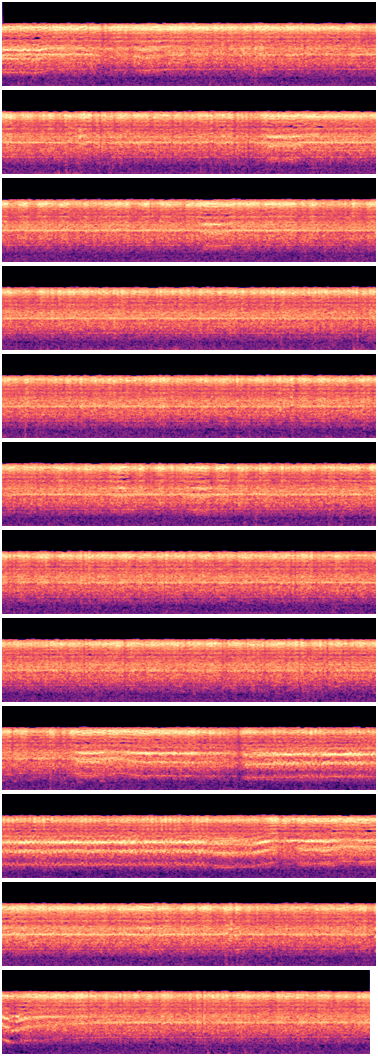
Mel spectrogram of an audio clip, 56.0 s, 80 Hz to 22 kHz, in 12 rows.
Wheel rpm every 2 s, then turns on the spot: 220, 230, 230, 230, 230, 230, 230, 230, 230, 230, 230, 230, 230, 230, 240, 240, 230, 230, 230, 220, 190, 160, 170, 210, 230, 230, 220, 230.
none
